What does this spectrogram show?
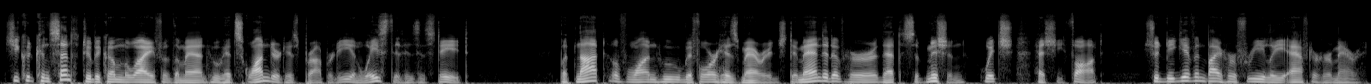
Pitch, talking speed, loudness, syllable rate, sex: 110 Hz, 195 wpm, -22 LUFS, 5.7 syllables/s, male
